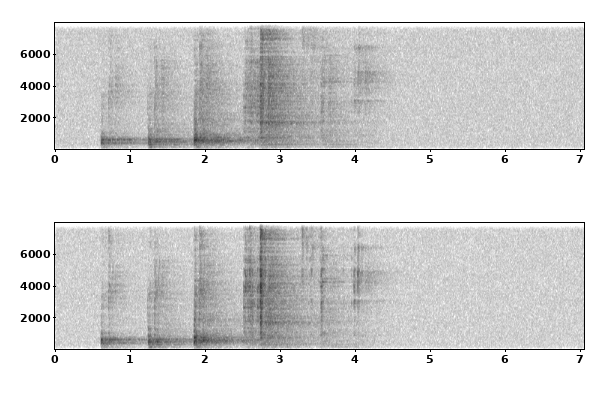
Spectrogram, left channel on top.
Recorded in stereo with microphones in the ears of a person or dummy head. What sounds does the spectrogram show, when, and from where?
0.6 s footsteps: 20° right (ahead or behind), 4 m; by 2.0 s 5° right (ahead or behind), 4 m
2.5 s keys jangling: 35° right (ahead or behind), 3 m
